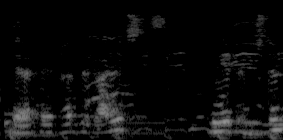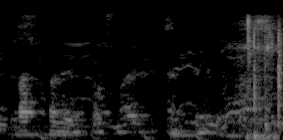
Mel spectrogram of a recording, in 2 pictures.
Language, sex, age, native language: Icelandic, female, 40-49, Icelandic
